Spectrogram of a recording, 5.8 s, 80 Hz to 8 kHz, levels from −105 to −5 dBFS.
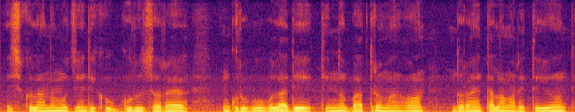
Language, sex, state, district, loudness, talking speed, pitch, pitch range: Chakma, male, Tripura, Dhalai, -15 LUFS, 145 wpm, 100 Hz, 95-100 Hz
